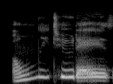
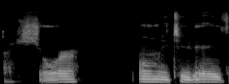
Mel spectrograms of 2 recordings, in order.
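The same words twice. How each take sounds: First: High-pitched mock-incredulous kid question; imitated surprised son. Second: Low, soft retold question; imitated doubtful son. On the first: Son's surprised question, retold. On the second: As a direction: imitate a doubting kid, dropped low and quieter. Son doubting parent's answer, retold.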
